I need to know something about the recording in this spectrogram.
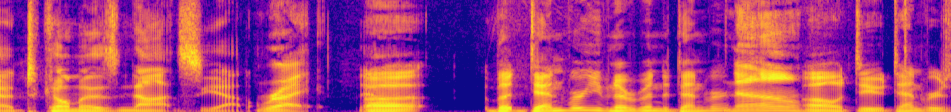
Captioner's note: none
